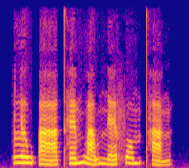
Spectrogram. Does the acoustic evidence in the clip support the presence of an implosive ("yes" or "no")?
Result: no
